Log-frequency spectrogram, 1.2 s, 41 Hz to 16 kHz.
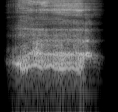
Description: DayZ-Epoch/SQF/dayz_sfx/zombie/idle_25.ogg at 07c1105dcde01b783f7a842e38a16ef91cf33df1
